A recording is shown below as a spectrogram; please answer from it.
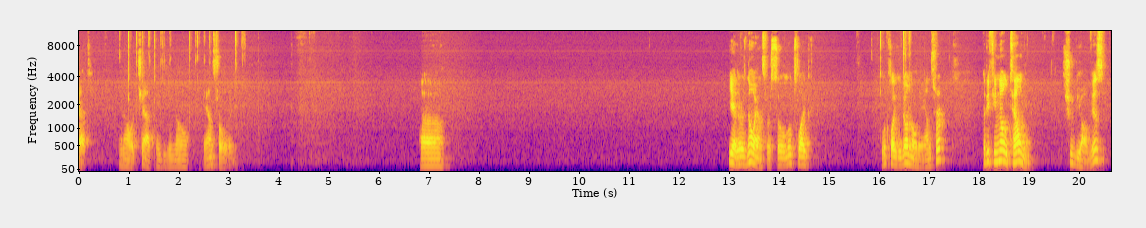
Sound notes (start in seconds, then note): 3.1 pause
